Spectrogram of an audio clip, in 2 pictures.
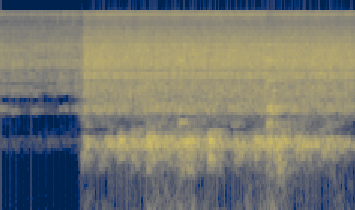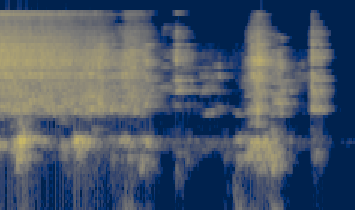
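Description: Tomato pieces sizzling in hot oil with shallots and chillies in an aluminium pressure cooker as they are sautéed: a loud, steady sizzle that swells about a second in and dies down after about four seconds, then two short clatters from the pot near the end.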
